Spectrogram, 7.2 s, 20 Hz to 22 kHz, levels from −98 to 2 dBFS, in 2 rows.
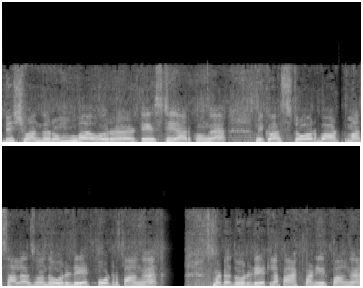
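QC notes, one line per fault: Throughout: gain pumping. The level keeps swelling and ducking, and the swing is around 15 dB. Loud and soft passages sit closer together than they should. The sound is squashed. The likely cause is input gain set far too high, with a fast limiter or compressor pulling it back on every loud sound.
3.25 to 3.85 s: repeated stalls (stutter). The audio catches four times in this span. About 74 ms is filled in, and the longest hold is about 45 ms. Roughly an eighth of the span is patched. Nothing is lost, but the flow drags and stutters. Packets kept arriving late or too slowly, so the jitter buffer ran dry repeatedly. Each time, the receiver stretched the last sound until it could continue.
5.19 to 5.44 s: call audio freeze. The audio stops for about 228 ms, then resumes where it left off. Nothing is skipped. Part of the hold is a continuation of the last sound, and about 140 ms of it goes silent. 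That pushes everything after it about 228 ms later. The likely cause is packets held up in transit, emptying the jitter buffer, so the receiver concealed the wait over an Opus path at 20 kbps, band-limited near 12 kHz.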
